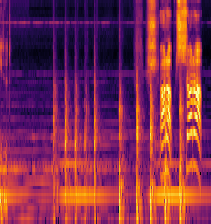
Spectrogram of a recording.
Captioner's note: more knocks at the door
